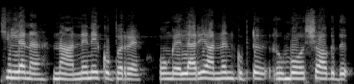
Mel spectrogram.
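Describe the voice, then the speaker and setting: A woman's voice: high voice, level tone, fast talker, no room sound, natural voice. A woman voicing a grown sister in a cartoon, who scolds and teases her brothers with affection. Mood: teasing. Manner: scolding, teasing. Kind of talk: cartoon voice acting.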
